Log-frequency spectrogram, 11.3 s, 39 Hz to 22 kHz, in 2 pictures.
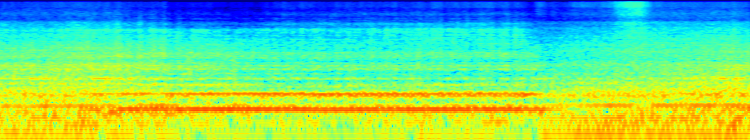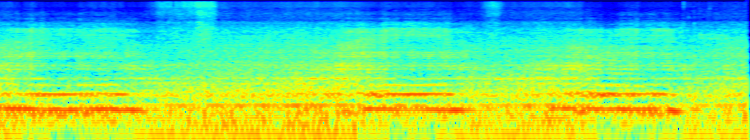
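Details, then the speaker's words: Audi TT Mk1 1.8T Quattro 225 bhp, 6-speed manual, at idle after reassembly with fluid topped up; low groaning hum comes and goes from the power steering pump, air still in the system, needs a test drive going lock to lock to bleed it. "just need to take it for a test drive and get it lock to lock and get all the air out."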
